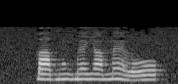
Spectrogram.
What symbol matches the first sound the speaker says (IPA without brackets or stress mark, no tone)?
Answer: k͡p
